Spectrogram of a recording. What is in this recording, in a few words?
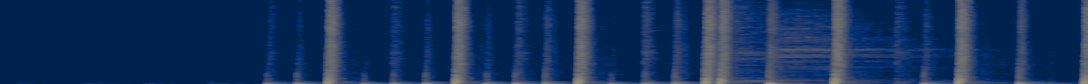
Snare Bot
